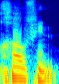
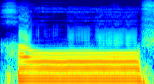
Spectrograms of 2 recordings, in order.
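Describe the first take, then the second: First: The vowel is short and the word ends in -in. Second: The vowel is stretched and the ending is dropped. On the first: The reader carries on without stopping. "যদি এখানে না থামি তাহলে কিন্তু এই দুই জেরের উচ্চারণ হবে এবং এখানে কোনো টেনে পড়া যাবে না" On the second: The reader stops at this word. "থামলে খাউফ, এইভাবে পড়তে হবে।"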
